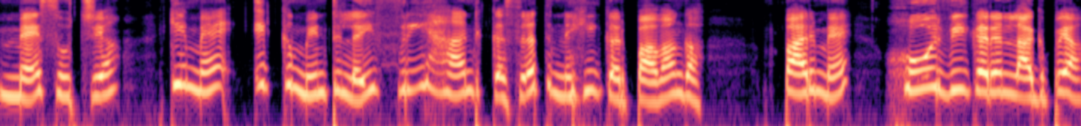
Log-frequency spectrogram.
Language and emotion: Punjabi, surprised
